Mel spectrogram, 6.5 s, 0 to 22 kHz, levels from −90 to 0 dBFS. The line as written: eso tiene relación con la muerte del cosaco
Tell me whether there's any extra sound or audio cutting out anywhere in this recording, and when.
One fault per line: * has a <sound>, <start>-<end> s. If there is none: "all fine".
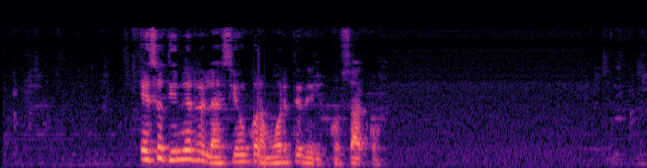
all fine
